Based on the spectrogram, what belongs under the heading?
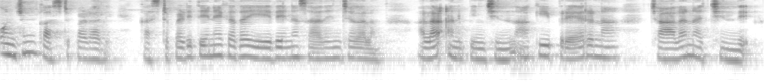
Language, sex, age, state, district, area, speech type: Telugu, female, 45-60, Andhra Pradesh, N T Rama Rao, rural, spontaneous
